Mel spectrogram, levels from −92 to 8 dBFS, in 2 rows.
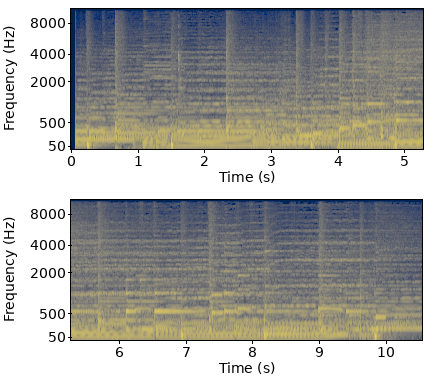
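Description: No technical faults can be heard anywhere in this clip.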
